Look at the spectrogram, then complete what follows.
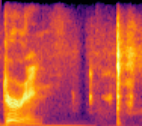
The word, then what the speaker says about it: during: Right here, instead of during, instead of an oo sound, it's during. During.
